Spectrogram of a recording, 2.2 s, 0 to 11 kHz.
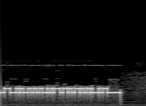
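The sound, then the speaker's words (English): Telephone ring tone after dialing 311: a loud, rapidly warbling high electronic trill repeating steadily, then cutting off abruptly, leaving only a faint hiss. “Now, that is something that you get now if you dial 311 from many, many places.”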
